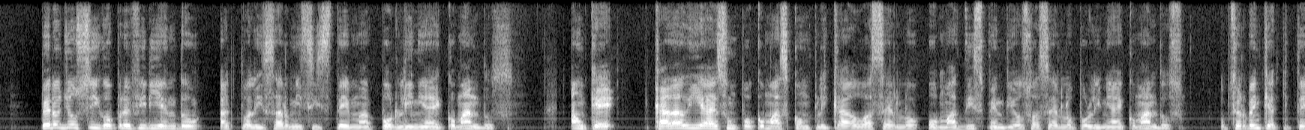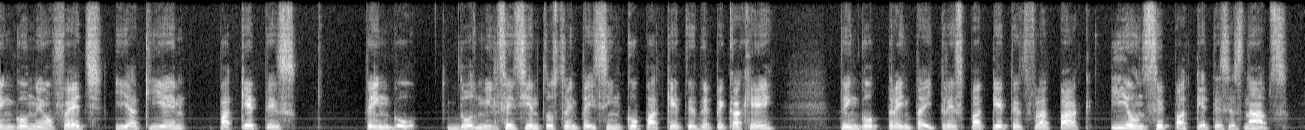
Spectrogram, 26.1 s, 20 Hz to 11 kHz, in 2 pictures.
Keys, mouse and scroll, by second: 17.7-19.5 drag, 21.4-23.7 drag, 23.9-26.1 drag.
